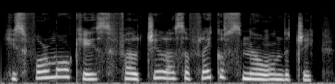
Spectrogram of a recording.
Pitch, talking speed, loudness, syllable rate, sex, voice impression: 270 Hz, 230 wpm, -15 LUFS, 4.9 syllables/s, female, gender-neutral, slightly adult-like, soft, slightly fluent, friendly, slightly unique, kind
